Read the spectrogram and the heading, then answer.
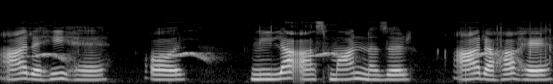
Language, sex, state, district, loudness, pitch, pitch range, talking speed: Hindi, female, Himachal Pradesh, Shimla, -18 LUFS, 230 Hz, 220-245 Hz, 110 wpm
